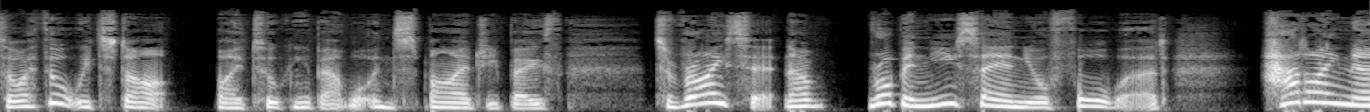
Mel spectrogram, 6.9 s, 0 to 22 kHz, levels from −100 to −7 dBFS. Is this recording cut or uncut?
uncut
